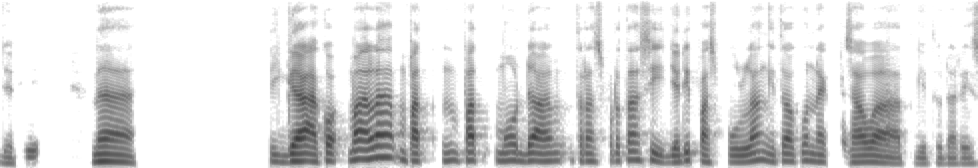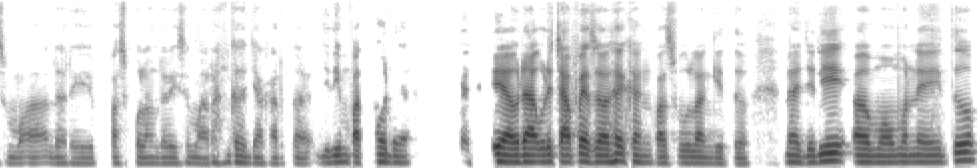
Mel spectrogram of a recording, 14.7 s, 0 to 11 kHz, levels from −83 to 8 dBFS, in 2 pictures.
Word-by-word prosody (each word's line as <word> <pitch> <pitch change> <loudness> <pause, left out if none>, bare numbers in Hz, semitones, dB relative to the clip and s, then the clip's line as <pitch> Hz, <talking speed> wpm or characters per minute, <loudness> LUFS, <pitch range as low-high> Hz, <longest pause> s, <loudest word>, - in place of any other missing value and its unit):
jadi 110 0 -13 0.5
nah. 135 -4 +2 1.0
3 140 +1 +4
kok 150 +3 -3
malah 195 +5 +5
empat 150 -5 -2
empat 160 0 -3
moda 150 -1 -1
transportasi 150 -1 -6
jadi 130 +5 -3
pas 135 -5 -4
pulang 130 +7 -3
itu 145 0 -5
aku 145 +2 -4
naik 135 -3 -5
pesawat 125 -4 -1
gitu 105 0 -14
dari 100 0 -11
semua 110 +1 -11
dari 105 -1 -12
pas 110 - -9
pulang 110 -1 -9
dari 105 0 -9
Semarang 110 +1 -11
ke 125 -3 -5
Jakarta 105 -1 -11
jadi 120 +3 -4
4 120 -2 -1
moda, 130 -2 -1 0.7
iya 135 -3 +9
udah 130 0 +8
udah 135 +1 +1
capek 135 +1 +6
soalnya 130 +3 +5
kan 130 -2 -1
pas 115 -1 -4
pulang 115 -1 -3
gitu 105 -1 -9 0.3
nah 130 - 0
jadi, 145 +5 +4
eee, 130 0 +3
momennya 130 +1 0
itu, 145 +5 -2
130 Hz, 175 wpm, -23 LUFS, 110-145 Hz, 1.0 s, iya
